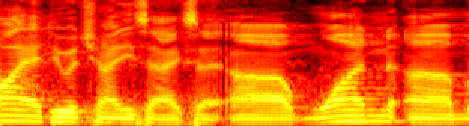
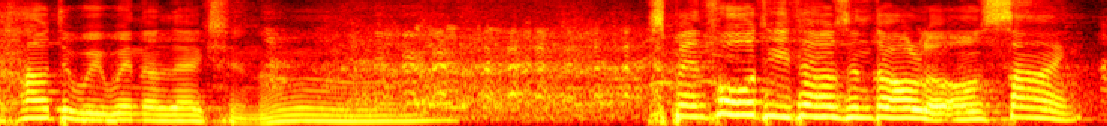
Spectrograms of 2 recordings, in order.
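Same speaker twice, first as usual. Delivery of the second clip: mock Chinese accent; 5 semitones higher, slower than usual. Mock Chinese official quote.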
